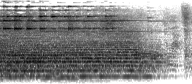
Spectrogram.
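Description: A beginner school band of tuba, trombone, baritone, bells, flute, clarinets and trumpets holds a sustained B flat together, loud and full, then fades out at the end.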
